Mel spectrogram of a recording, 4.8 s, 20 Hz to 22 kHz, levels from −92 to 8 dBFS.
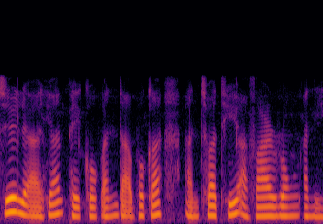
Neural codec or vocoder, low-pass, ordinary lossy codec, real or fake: none; 5.4 kHz; none; real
